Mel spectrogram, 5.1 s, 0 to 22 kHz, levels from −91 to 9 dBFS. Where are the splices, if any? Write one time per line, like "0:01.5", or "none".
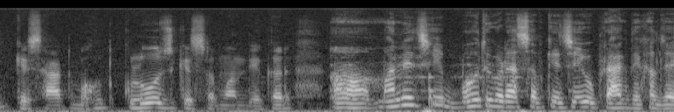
0:02.3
